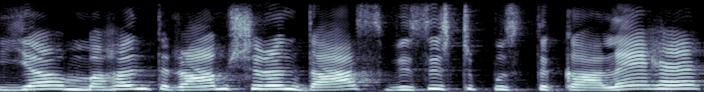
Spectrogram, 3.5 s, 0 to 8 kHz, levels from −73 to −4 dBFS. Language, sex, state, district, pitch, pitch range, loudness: Hindi, female, Bihar, Samastipur, 285 Hz, 250-305 Hz, -13 LUFS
